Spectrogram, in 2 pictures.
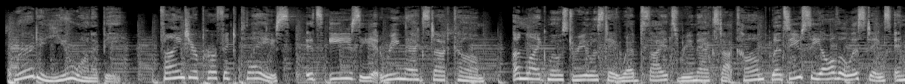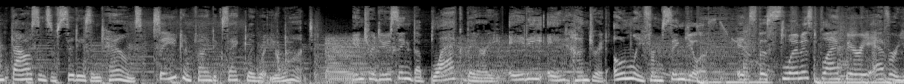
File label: Commercial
